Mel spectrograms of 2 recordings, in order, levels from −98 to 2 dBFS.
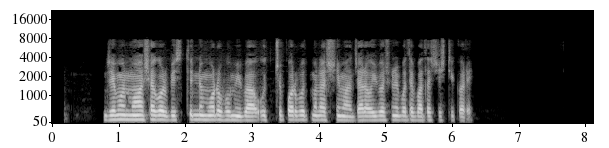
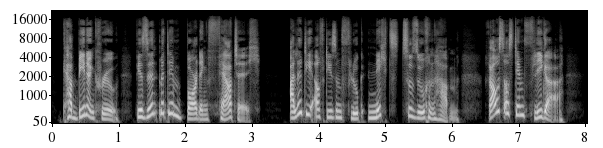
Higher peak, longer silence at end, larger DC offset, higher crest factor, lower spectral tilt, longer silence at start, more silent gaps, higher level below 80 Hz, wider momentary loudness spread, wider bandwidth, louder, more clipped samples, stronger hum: about the same, -2 dBFS vs -2 dBFS; first, 1.85 s vs 0.35 s; neither; about the same, 18 dB vs 20 dB; first, -7 dB/octave vs -4 dB/octave; first, 0.8 s vs 0.2 s; neither; about the same, -60 dBFS vs -64 dBFS; about the same, 11 LU vs 11 LU; second, 8 kHz vs 17.5 kHz; first, -18 LUFS vs -22 LUFS; neither; neither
